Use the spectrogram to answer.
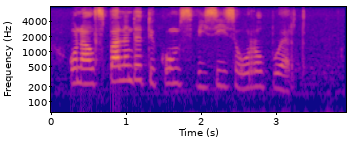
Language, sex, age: Afrikaans, female, 19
